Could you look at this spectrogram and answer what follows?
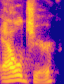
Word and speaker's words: Alger: So originally if you go back far enough in her family's name it's Augger. Uh and then as you pointed out the pronunciation you gave is actually the correct one. I ju I still to this day people debate this and I've been saying elier forever but I always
